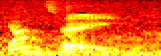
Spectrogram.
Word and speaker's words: Shantae: Okay, how's Shantae? Is that how you say it? – Shantae, half genie hero.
